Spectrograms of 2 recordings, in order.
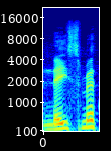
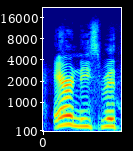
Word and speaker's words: Nesmith: I know you see that last name, and you're like, wait, isn't that Naismith? No, it's actually pronounced Nesmith, but Aaron Nesmith is, I truly believe, the best pure shooter in this class.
